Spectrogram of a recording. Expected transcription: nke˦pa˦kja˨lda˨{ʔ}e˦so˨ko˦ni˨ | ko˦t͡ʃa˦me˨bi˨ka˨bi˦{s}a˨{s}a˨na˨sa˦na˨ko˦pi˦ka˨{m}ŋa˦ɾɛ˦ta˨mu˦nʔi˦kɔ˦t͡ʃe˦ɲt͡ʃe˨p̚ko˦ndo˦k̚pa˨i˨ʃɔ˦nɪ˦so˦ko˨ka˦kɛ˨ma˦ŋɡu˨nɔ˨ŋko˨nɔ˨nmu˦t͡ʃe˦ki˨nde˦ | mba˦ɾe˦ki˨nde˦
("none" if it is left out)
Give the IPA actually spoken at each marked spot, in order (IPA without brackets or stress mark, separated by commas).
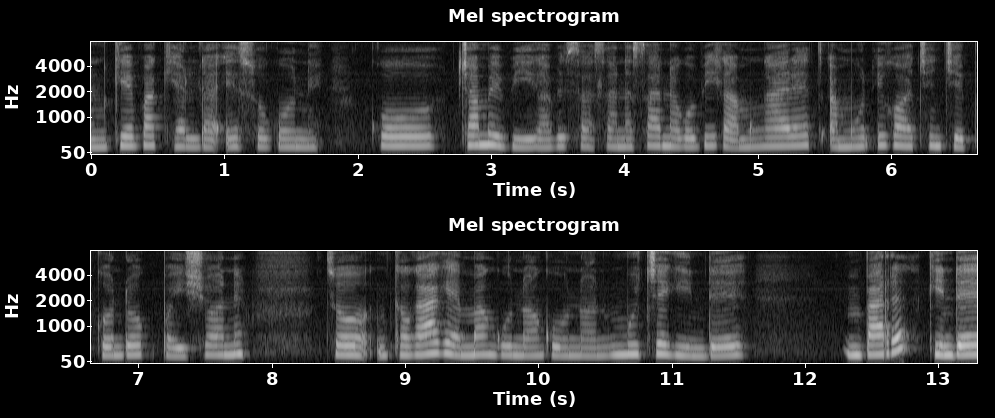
ʔ, s, s, m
